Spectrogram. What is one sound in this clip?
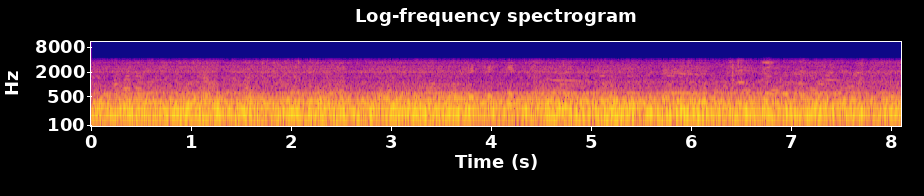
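Jet engines roar steadily inside an aircraft cabin as it taxis.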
